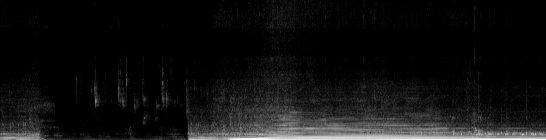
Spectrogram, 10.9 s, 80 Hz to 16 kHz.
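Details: ZEPLINE ZP6806 coffee machine about two months old, no coffee flowing: after a quiet start, steady low buzzing hum from the vibratory pump, partly burnt, 1.3 MΩ resistance, one winding likely burnt; replacement advised.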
